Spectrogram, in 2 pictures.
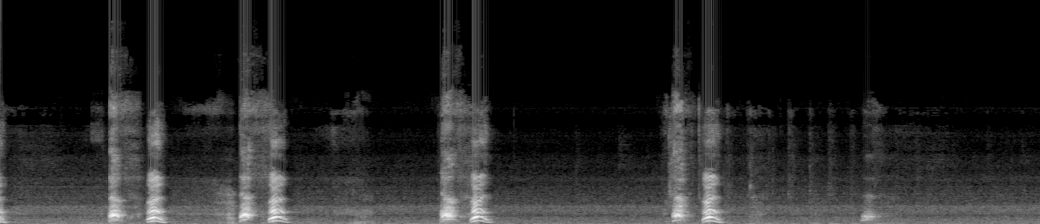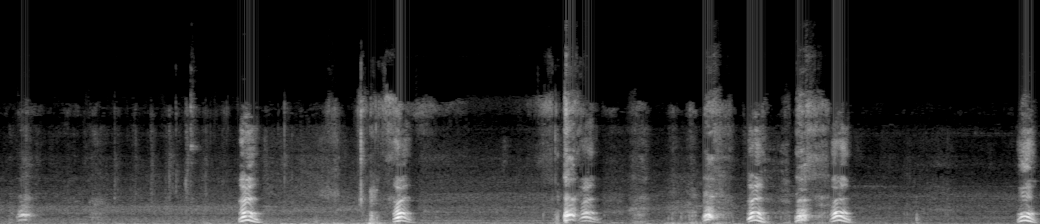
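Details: Pug barking in short sharp bursts, single and paired barks spaced irregularly over twenty seconds, quickening near the end, with a faint background hum.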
